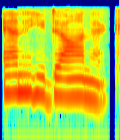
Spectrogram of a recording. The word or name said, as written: anhedonic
